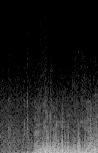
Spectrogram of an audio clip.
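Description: Wind gusting through alder trees during a treetop climb, a broad roaring rush that builds suddenly and buffets the microphone up close.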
